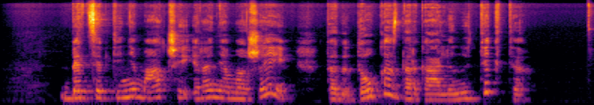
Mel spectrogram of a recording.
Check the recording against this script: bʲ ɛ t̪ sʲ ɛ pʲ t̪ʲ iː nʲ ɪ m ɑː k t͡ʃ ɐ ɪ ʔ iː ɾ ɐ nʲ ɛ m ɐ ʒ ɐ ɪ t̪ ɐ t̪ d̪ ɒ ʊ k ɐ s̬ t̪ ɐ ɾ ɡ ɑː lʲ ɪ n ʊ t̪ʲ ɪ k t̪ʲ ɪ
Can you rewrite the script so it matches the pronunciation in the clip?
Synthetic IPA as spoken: bʲ ɛ t̪ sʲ ɛ pʲ t̪ʲ iː nʲ ɪ m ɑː t͡ʃ ɐ ɪ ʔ iː ɾ ɐ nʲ ɛ m ɐ ʒ ɐ ɪ t̪ ɐ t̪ d̪ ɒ ʊ k ɐ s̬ d̪ ɐ ɾ ɡ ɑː lʲ ɪ n ʊ t̪ʲ ɪ k t̪ʲ ɪ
